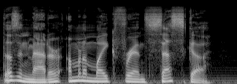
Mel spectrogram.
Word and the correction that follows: Francesa: Or is that how you say his name? Mike Francesa style this show.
